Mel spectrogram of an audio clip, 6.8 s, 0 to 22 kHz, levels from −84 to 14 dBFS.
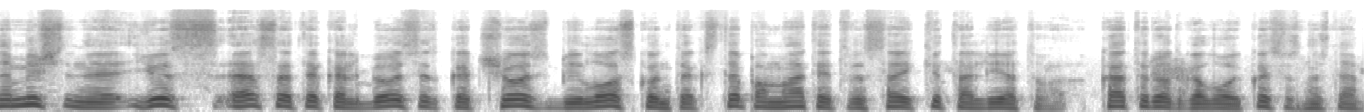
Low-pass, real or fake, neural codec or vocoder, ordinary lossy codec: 14.4 kHz; real; none; Opus, 32 kbps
